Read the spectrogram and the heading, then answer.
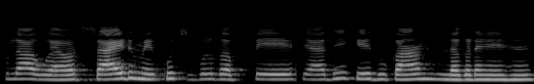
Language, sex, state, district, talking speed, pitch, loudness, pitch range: Hindi, female, Bihar, Muzaffarpur, 155 wpm, 235 Hz, -30 LUFS, 225-250 Hz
